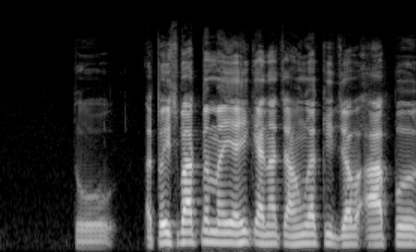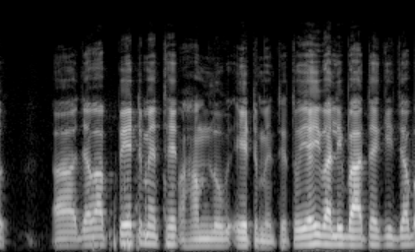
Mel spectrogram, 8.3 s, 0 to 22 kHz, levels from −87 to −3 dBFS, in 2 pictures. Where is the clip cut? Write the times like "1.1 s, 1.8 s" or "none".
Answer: 6.0 s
